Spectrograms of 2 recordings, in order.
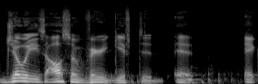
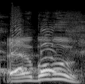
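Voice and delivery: high, booming cartoon bear call; Yogi Bear; 10 semitones higher, 10 dB louder than usual. Retrying the impression despite a cough, loud bear voice. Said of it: "Yogi Bear".

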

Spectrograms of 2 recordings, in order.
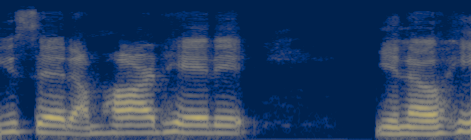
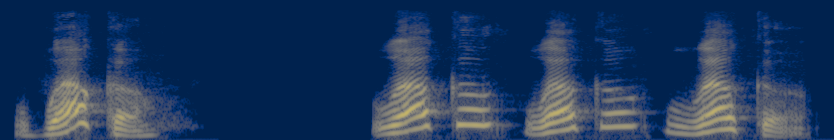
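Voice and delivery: rising, louder repeated welcomes, pitched high; extra welcomes; 3 semitones higher, 5 dB louder, slower than usual. Real, not acted. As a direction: greet her with a sing-song of welcomes. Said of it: "putting the extra welcomes in there".

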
